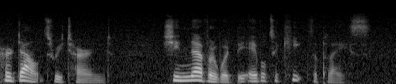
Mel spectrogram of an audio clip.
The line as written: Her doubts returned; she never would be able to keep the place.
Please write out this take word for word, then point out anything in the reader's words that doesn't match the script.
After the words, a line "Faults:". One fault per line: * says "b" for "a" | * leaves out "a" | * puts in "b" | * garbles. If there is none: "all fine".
Her doubts returned; she never would be able to keep the place.
Faults:
all fine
